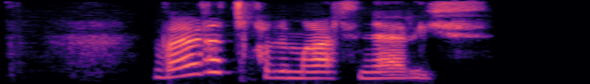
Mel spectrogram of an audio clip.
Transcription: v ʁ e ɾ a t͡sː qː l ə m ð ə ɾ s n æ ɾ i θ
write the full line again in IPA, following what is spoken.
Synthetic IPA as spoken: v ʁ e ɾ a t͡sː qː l ə m ʁ ə ɾ θ n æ ɾ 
